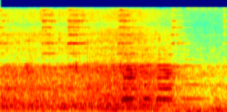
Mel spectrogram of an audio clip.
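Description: Street traffic: the steady noise of passing vehicles' engines and tyres, with a few short horn toots in the second half.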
